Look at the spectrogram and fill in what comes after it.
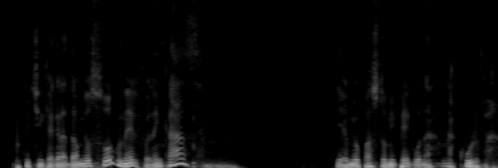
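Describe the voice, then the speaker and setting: A man speaks at a fairly quick pace, with long, frequent pauses. His voice is fairly low, somewhat breathy and dark and mellow in tone, with ordinary pitch variation. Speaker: pastor. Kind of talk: sermon. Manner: fast.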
